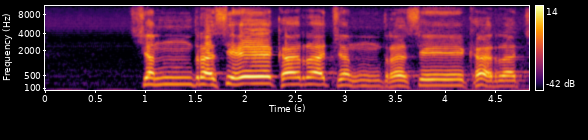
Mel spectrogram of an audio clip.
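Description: An elderly man chants in a steady singing voice through a microphone.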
